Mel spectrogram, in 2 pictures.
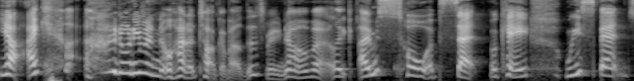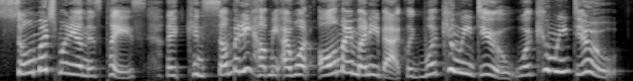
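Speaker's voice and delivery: loud, upset, childish put-on toddler voice. Role-playing an upset customer calling a help line, acting like an upset child. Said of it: "I'm acting like a child".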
